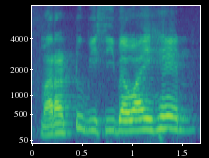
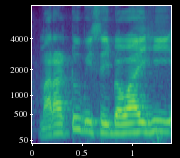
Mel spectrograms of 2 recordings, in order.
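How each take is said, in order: First: The name ends with an added n sound. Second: The name ends in a plain vowel. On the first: Some other person with that name is meant. "dengan seseorang yang namanya sibawaihi tapi bukan ulama nahu itu" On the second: The famous grammar scholar is meant. "Sibawaihi imam ulama nahu"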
